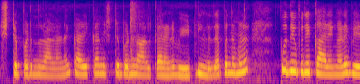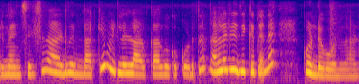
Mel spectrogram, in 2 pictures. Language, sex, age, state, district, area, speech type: Malayalam, female, 30-45, Kerala, Wayanad, rural, spontaneous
